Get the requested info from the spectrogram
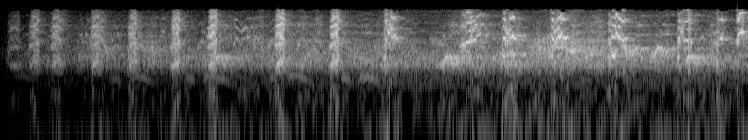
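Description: Rainbow lorikeets screech in harsh, grating bursts about once a second, building into an overlapping chorus of shrill squawks and chatter from several birds.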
